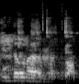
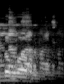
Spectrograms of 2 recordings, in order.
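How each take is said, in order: First: The voice is processed to sound deep and bassy. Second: The voice is processed to sound high like a child's. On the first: "base voice பாத்தீங்கன்னா இந்த மாதிரி இருக்கும்" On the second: "சின்ன பசங்க voice மாதிரி"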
